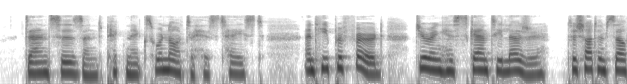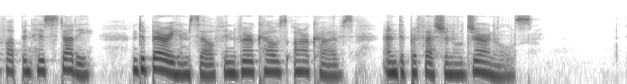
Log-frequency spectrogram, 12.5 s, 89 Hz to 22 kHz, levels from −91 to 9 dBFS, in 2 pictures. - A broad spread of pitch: No, average, 3.9 semitones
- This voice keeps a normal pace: Yes, average, 160 wpm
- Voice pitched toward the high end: Yes, high, 195 Hz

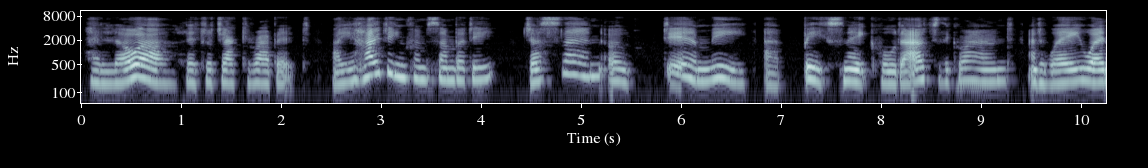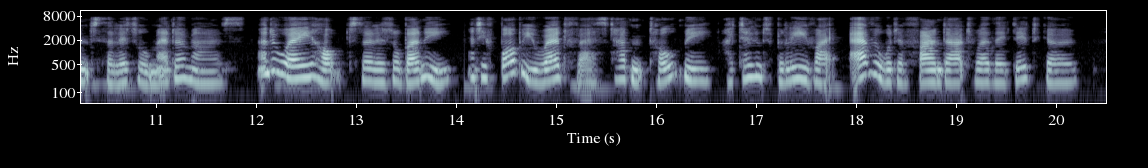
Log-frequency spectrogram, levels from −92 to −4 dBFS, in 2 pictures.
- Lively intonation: No, average, 3.8 semitones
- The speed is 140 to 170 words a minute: Yes, average, 160 wpm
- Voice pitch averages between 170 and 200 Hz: Yes, high, 190 Hz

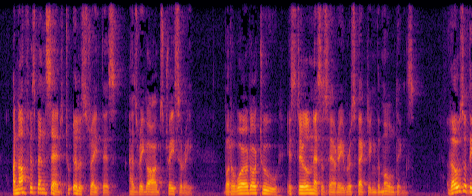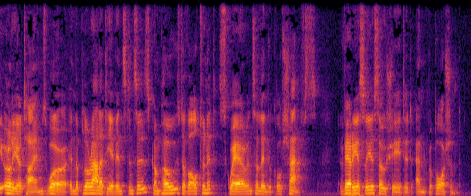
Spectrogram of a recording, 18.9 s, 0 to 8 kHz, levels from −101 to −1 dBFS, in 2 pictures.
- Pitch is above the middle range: No, low, 115 Hz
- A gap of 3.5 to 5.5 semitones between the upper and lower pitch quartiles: Yes, average, 4.7 semitones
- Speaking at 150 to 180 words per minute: No, slow, 135 wpm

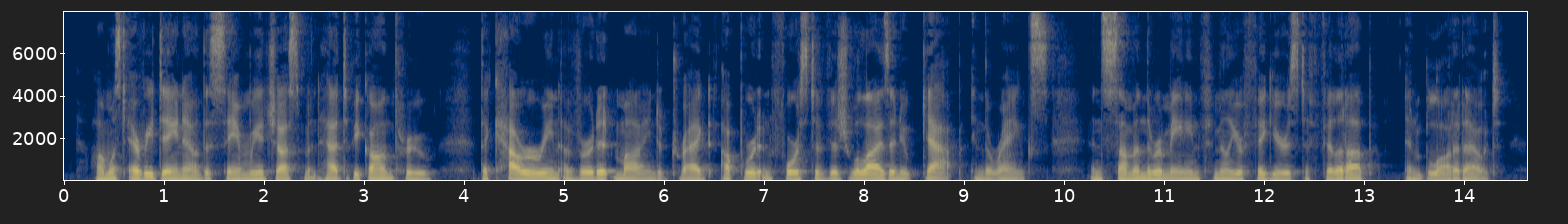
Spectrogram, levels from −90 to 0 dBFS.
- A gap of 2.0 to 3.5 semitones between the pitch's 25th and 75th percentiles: Yes, average, 2.7 semitones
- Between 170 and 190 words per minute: Yes, average, 175 wpm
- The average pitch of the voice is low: Yes, low, 115 Hz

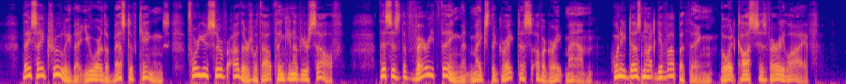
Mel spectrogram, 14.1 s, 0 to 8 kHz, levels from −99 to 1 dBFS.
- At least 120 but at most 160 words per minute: No, average, 190 wpm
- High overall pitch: No, low, 120 Hz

